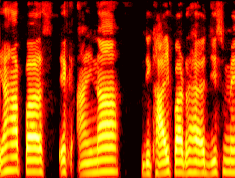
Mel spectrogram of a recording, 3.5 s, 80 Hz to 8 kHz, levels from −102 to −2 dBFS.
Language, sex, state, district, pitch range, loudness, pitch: Hindi, male, Chhattisgarh, Sarguja, 175-190 Hz, -17 LUFS, 180 Hz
